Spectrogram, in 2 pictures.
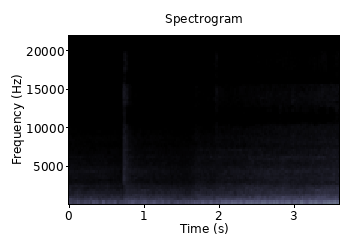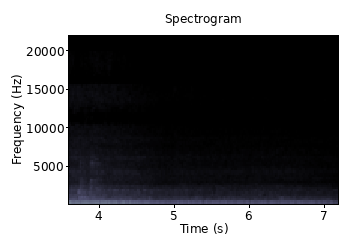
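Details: Off-grid wood-fired boiler just lit, cold start button pressed to run the blower hard: a steady mid-pitched drone swelling and easing over several seconds; normal blower operation at cold start.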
